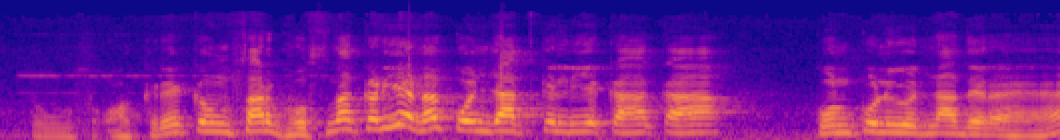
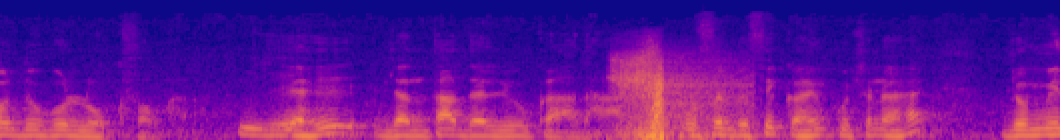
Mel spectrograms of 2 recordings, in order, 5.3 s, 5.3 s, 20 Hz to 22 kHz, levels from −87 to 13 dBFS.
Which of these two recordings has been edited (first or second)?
second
